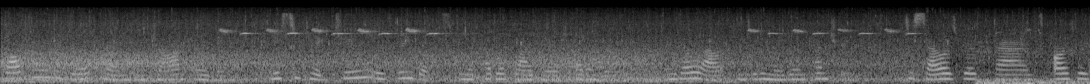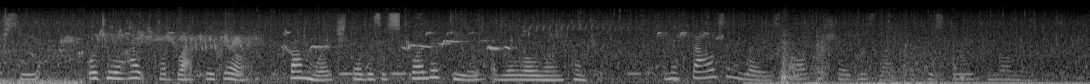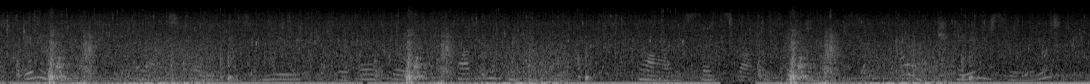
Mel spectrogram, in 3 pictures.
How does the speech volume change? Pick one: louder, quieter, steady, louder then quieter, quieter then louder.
quieter.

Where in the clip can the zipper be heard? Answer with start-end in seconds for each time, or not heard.
not heard.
